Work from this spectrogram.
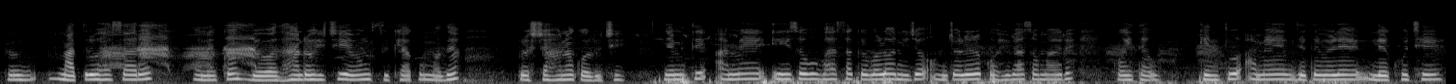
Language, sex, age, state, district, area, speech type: Odia, female, 45-60, Odisha, Subarnapur, urban, spontaneous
